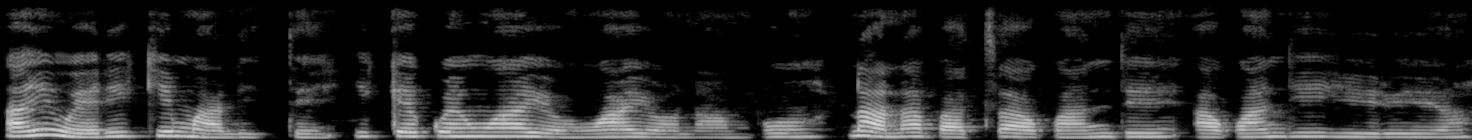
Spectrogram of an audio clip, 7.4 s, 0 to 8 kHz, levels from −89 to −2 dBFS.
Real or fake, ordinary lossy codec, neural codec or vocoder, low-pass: real; none; none; none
